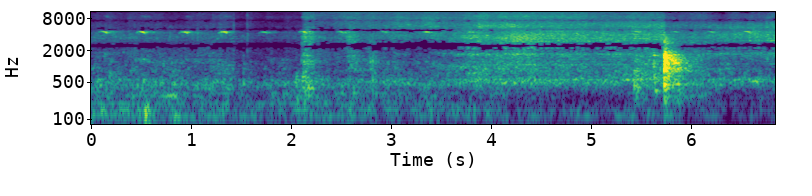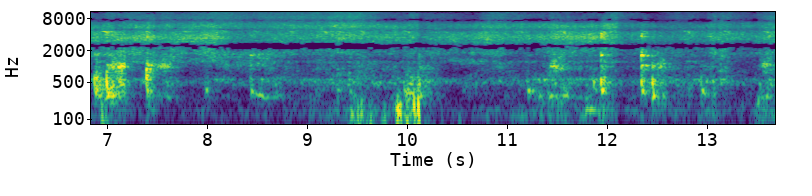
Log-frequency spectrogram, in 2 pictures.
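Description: Onion-and-spice masala sizzling in hot oil in an aluminium pressure cooker as chopped tomatoes go in; the sizzle swells about two seconds in and holds. A wooden spatula knocks and scrapes against the pot now and then as the mix is stirred.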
